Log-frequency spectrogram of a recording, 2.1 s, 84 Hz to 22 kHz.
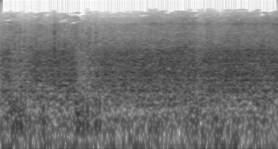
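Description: Steady wind noise rushing over a bike-mounted camera's microphone at about 29 mph, mixed with road-bike tyre noise on rough asphalt.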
